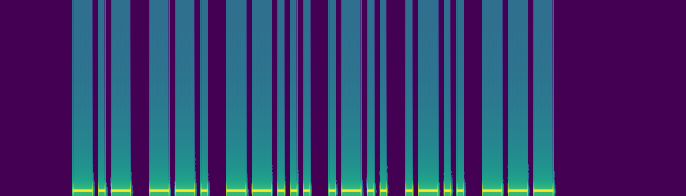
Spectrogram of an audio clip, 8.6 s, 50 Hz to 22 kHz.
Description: Morse code, heard as a keyed tone, about 15 wpm, 700 Hz. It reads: KG7LLO
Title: USA Call Signs 15wpm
